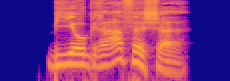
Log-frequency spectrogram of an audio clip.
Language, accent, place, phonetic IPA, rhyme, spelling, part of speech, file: German, Germany, Berlin, [bioˈɡʁaːfɪʃə], -aːfɪʃə, biographische, adjective, De-biographische.ogg
- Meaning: inflection of biographisch: 1. strong/mixed nominative/accusative feminine singular 2. strong nominative/accusative plural 3. weak nominative all-gender singular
